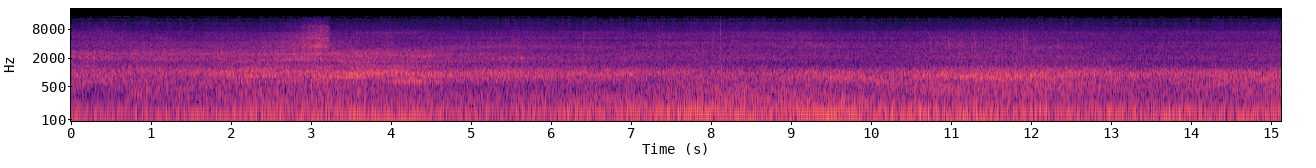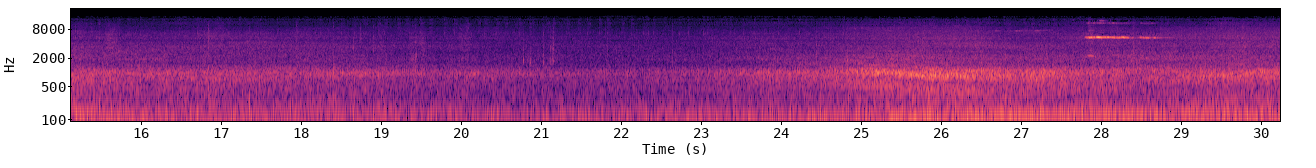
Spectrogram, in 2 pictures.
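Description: Street traffic going by: a steady rumble of cars and trucks that swells as vehicles pass, loudest near the end.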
